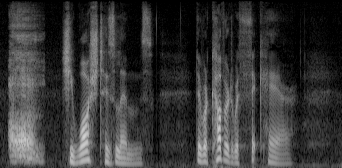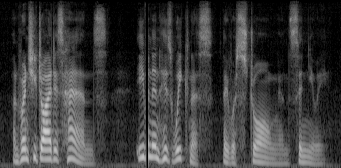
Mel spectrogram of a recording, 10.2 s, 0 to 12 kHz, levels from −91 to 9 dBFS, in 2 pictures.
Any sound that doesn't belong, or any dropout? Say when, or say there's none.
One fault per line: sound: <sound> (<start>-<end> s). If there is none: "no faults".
sound: throat clearing (0.1-0.7 s)
sound: dropout (7.3-7.4 s)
